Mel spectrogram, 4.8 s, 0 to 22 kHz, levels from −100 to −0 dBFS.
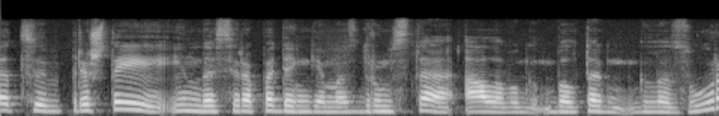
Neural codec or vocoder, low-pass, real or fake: none; 10.8 kHz; real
